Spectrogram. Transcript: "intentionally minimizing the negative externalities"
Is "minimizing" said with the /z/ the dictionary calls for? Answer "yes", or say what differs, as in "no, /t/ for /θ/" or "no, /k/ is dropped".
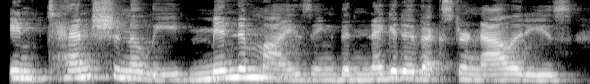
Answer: yes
